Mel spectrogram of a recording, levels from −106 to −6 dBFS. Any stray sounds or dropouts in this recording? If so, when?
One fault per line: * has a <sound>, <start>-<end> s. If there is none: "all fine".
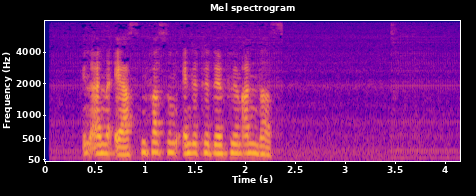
all fine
